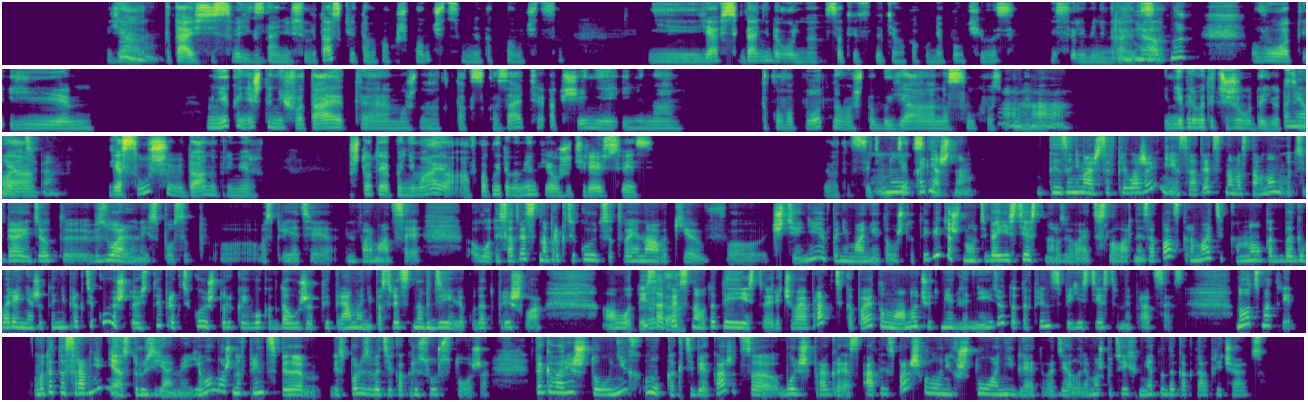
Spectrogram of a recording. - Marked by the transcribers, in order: laughing while speaking: "Понятно"
- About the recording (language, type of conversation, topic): Russian, advice, Почему я постоянно сравниваю свои достижения с достижениями друзей и из-за этого чувствую себя хуже?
